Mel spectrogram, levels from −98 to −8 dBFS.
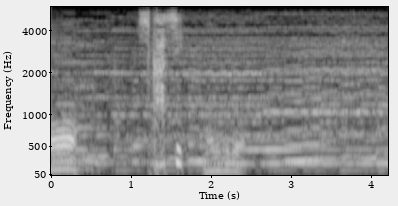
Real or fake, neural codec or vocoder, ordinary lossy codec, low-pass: real; none; Opus, 32 kbps; 5.4 kHz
